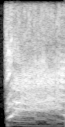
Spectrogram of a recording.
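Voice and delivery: put-on high-pitched child's "Ah!" jump-out yell; kid's scare yell. Five-year-old jumps out at dad, high startling yell. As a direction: leap out and yell to startle him. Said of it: "his five-year-old kid going".

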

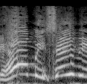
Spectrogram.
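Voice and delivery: high, pleading cry for help, half acted; begging friends to save him; desperate plea. Friend caught by the snake, pleading in mock panic. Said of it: "And he's like".

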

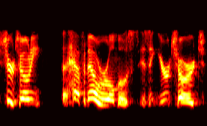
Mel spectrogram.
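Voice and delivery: put-on high, eager young attendant; boyish voice. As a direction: pitch it up like a boy. Garage boy answers on the phone.

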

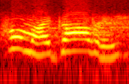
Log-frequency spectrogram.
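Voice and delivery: growing excitement. Acted. Maggie reading the prize telegram, excitement building. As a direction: disbelief building into joy. Reading wire, realizing she won.

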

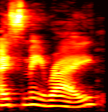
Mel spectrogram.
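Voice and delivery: rough put-on British chav accent; broad mock-British vowels; Chav Rey. Friend joining the impression game, chav British accent. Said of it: "That's like Chav, Rey".

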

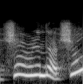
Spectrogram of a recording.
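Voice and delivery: high, loud Argentine accent imitation. Liliana protesting to Brenda in an Argentine accent, high and loud. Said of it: "con su acento argentino".

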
